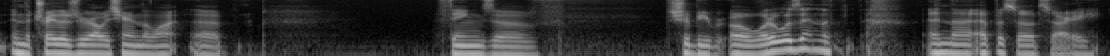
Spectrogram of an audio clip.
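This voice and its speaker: A man co-hosting a casual fan discussion podcast, enthusiastic and quick to laugh, often trailing off mid-thought. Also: mid-range voice, darkish tone, smooth, dry recording. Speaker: podcast co-host.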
